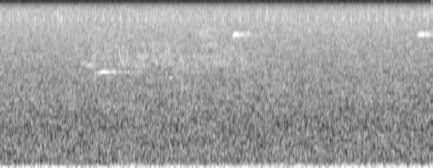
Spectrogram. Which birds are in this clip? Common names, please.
Wood Thrush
